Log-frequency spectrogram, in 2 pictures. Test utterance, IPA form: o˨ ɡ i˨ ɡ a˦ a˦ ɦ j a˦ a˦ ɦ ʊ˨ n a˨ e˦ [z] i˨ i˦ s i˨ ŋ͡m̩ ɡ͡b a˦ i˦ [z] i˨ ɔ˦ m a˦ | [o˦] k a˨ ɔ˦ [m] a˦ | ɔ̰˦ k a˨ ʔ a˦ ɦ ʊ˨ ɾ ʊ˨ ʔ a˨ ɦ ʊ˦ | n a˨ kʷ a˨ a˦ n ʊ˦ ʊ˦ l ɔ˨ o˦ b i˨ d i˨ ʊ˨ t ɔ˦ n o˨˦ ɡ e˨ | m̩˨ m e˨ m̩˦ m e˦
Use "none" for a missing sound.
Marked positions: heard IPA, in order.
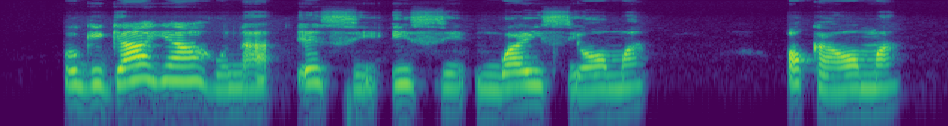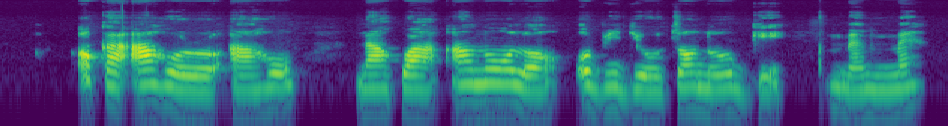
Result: s, s, ɔ˦, m

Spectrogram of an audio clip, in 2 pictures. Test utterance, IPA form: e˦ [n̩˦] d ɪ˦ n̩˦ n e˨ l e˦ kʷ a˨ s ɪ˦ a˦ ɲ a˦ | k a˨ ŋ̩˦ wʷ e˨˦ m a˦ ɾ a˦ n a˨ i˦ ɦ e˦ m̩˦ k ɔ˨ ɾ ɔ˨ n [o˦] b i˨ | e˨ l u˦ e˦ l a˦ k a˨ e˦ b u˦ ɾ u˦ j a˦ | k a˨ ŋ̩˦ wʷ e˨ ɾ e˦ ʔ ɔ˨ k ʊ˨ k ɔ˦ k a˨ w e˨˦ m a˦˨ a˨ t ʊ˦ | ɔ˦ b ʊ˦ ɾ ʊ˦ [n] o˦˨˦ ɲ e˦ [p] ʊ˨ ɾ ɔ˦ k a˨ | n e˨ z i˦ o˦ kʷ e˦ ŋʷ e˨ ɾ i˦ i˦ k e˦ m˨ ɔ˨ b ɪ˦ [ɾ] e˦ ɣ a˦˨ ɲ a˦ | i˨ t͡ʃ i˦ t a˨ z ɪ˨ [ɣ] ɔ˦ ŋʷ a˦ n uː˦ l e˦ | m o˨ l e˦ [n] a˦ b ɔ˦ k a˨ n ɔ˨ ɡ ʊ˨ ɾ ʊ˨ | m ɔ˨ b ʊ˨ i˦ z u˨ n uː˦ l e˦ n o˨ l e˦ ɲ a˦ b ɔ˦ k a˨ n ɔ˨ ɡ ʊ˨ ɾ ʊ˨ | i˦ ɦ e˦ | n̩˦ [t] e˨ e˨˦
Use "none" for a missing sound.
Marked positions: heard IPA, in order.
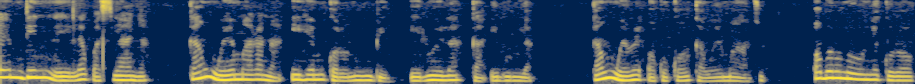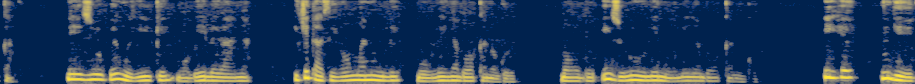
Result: m̩˦, u˦, n, k, l, ɣ, ɲ, d

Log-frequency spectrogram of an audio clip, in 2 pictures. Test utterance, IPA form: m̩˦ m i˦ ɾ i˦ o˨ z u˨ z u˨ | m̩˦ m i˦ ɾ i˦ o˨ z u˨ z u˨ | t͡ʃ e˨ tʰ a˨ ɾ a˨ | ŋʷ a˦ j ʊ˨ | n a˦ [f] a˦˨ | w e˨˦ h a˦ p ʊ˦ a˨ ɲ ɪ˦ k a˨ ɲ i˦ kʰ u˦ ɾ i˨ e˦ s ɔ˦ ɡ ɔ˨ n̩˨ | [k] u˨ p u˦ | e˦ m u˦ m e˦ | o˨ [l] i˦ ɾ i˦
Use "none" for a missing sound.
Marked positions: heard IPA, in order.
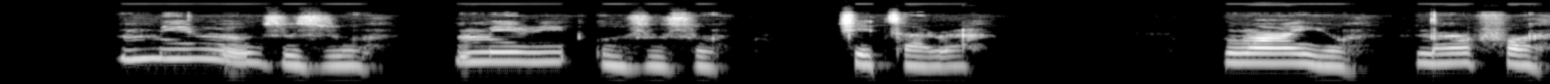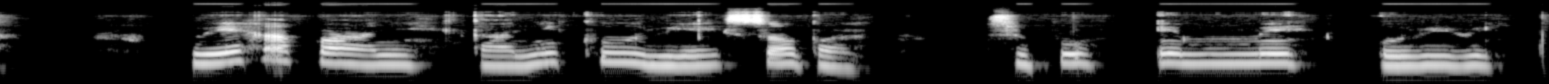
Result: f, t, ɾ

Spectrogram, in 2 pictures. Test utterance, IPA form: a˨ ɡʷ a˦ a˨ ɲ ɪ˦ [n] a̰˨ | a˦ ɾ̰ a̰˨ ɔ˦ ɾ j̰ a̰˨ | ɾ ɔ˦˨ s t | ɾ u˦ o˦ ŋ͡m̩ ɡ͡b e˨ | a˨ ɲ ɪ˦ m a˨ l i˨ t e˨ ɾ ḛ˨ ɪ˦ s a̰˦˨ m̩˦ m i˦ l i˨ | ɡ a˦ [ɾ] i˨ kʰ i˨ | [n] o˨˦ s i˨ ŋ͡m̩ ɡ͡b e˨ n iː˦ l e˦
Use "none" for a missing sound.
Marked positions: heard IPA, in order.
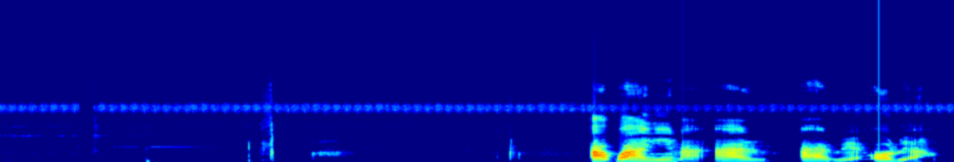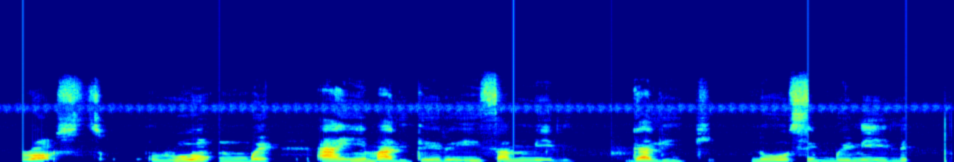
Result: n, l, n

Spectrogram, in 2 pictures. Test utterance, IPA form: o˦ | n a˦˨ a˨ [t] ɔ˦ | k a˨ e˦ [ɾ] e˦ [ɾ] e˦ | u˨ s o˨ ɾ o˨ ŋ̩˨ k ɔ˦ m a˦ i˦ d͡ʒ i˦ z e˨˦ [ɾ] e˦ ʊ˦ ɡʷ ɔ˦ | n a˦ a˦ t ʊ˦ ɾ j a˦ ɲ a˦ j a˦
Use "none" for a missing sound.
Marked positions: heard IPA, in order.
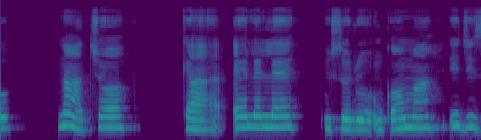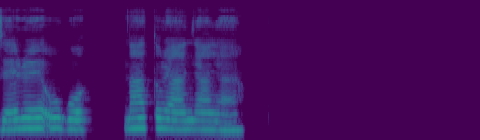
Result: t͡ʃ, l, l, ɾ

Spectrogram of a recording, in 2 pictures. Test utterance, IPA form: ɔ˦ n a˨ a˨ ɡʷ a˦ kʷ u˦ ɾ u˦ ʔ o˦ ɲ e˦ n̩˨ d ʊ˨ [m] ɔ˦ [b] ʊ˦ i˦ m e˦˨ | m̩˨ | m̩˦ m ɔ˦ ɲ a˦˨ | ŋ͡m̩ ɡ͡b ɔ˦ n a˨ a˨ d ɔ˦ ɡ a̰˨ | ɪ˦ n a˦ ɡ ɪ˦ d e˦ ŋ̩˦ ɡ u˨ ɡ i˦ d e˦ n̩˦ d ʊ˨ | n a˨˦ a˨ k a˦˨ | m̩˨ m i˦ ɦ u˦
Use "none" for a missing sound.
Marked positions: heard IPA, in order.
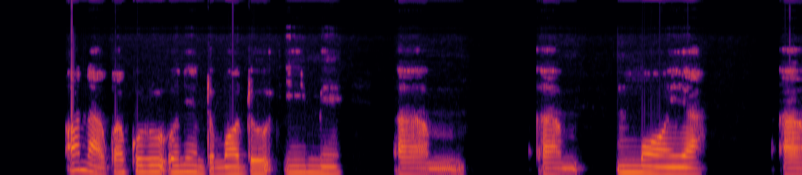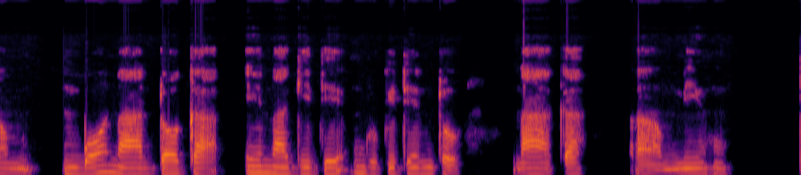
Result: m, d

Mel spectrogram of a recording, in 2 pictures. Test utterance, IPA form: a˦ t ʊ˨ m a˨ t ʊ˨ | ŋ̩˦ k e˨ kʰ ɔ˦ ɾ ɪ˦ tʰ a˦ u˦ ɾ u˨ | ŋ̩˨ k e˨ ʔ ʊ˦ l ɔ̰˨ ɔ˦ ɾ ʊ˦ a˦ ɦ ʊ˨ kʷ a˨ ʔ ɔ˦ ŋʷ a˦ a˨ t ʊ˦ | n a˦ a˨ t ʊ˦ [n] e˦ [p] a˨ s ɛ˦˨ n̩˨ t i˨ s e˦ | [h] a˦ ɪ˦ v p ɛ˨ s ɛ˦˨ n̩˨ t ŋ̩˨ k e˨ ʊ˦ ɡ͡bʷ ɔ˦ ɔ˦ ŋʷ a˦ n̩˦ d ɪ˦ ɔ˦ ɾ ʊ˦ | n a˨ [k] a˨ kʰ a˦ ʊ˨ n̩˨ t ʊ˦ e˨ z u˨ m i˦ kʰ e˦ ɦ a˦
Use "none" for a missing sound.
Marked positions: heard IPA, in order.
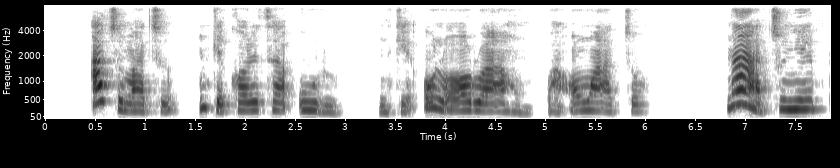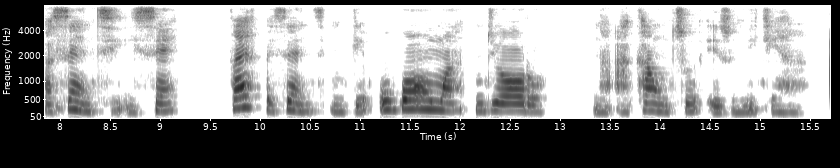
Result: ɲ, p, f, ʔ

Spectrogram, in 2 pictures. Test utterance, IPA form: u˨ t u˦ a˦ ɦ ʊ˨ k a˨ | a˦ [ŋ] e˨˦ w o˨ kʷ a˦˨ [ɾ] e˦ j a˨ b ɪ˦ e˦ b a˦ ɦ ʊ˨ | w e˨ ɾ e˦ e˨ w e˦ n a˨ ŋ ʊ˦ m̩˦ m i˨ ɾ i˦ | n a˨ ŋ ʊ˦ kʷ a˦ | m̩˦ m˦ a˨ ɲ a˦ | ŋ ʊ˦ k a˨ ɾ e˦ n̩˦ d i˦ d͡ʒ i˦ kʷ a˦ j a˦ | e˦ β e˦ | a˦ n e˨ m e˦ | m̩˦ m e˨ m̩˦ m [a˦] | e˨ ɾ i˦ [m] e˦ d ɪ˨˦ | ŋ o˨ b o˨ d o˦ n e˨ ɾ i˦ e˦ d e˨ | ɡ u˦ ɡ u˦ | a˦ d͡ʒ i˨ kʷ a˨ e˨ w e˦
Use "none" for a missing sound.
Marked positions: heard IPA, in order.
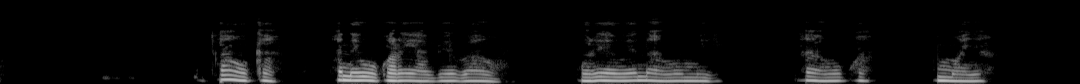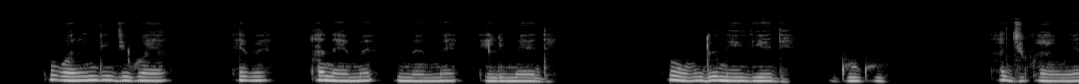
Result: n, ɾ, e˦, m

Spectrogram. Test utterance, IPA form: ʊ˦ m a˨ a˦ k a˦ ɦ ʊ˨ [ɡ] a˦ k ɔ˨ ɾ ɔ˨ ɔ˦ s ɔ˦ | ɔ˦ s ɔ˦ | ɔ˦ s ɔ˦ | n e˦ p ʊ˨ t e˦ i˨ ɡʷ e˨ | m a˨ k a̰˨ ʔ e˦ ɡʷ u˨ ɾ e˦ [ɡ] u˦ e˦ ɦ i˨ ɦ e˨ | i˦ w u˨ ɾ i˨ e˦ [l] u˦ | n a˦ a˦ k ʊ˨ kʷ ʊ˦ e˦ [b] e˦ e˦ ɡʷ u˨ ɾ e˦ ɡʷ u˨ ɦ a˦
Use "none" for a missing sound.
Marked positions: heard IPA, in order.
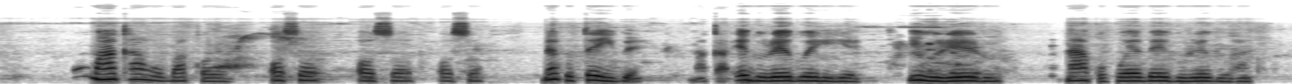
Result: ɡ͡b, ɡ, ɾ, b

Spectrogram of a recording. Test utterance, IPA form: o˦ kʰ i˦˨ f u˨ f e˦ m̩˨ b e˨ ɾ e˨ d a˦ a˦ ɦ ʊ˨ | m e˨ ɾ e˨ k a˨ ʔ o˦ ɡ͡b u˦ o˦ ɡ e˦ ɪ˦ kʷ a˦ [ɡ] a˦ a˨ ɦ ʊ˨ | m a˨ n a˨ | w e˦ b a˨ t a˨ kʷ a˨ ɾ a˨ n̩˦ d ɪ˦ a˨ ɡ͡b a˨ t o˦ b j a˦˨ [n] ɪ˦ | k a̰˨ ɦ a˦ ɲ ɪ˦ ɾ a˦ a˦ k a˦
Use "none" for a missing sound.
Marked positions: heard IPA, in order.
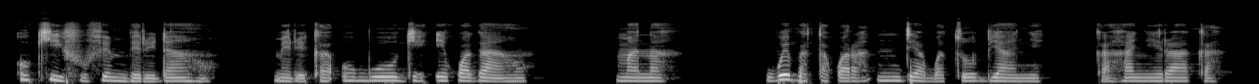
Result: ɡ, ɲ

